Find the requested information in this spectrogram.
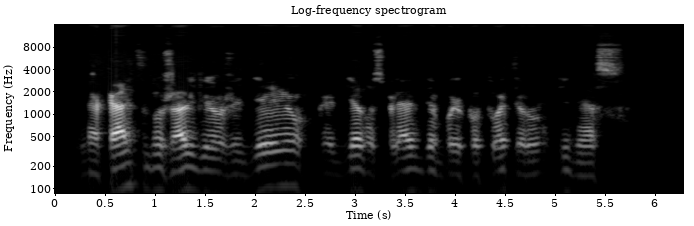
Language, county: Lithuanian, Vilnius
